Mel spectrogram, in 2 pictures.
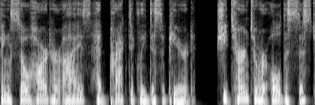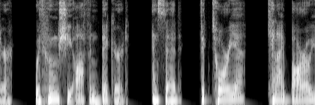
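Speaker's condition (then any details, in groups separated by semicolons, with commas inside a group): No condition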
